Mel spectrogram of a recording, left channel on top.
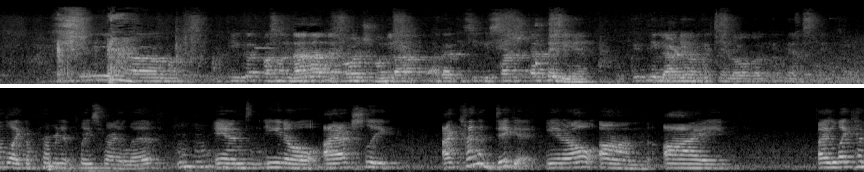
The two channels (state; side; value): different; both; correlation -0.01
